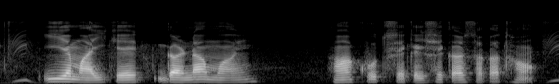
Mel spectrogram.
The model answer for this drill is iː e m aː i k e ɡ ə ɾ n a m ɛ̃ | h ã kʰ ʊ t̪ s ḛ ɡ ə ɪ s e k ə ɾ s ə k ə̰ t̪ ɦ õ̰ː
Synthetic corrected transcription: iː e m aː i k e ɡ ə ɾ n a m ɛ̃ | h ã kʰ ʊ d̪ s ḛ k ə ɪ s e k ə ɾ s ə k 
